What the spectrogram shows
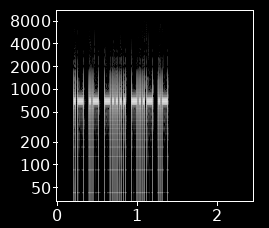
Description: Morse code, heard as a keyed tone, about 50 wpm, 700 Hz. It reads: AA6XA
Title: Call Signs Repeated 2x - 50wpm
